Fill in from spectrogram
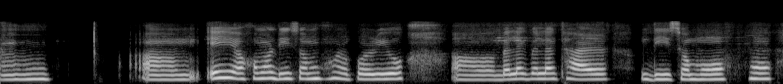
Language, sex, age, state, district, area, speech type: Assamese, female, 30-45, Assam, Morigaon, rural, spontaneous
